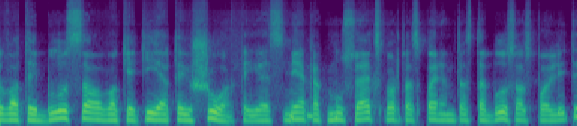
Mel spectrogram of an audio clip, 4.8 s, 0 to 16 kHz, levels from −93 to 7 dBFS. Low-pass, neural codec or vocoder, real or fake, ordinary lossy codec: 14.4 kHz; autoencoder, 48 kHz, 32 numbers a frame, DAC-VAE, trained on Japanese speech; fake; Opus, 16 kbps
